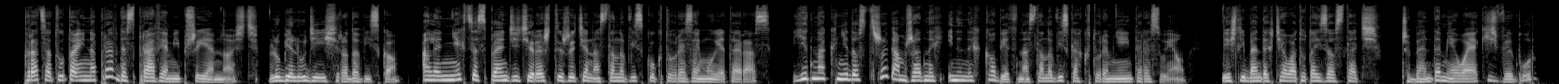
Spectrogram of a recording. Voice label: female polish voice over narrative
